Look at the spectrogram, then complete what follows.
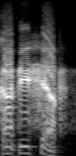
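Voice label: Speech Sound Russian; Common Player Ka-50; DCS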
